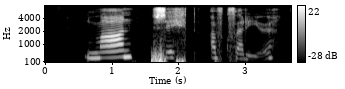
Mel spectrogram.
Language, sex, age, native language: Icelandic, female, 9, Icelandic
